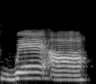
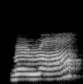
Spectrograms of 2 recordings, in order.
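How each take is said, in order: First: No R sound links the two words. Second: An R sound links the two words. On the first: The speaker calls it wrong. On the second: The speaker calls it right. "do not forget the linking R"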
